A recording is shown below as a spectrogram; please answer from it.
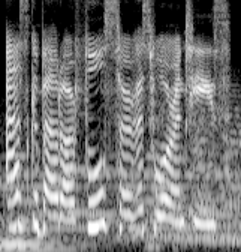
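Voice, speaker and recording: A woman voicing a video game shop kiosk announcer who reads upbeat store PA-style greetings and sales pitches. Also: sing-song, normal speed. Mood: promotional. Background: loud game music.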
